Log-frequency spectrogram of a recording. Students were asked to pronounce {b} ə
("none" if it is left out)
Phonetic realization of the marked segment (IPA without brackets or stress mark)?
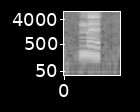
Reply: m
